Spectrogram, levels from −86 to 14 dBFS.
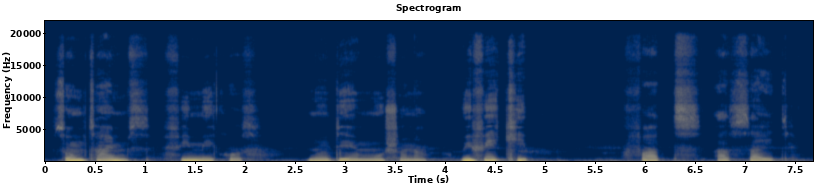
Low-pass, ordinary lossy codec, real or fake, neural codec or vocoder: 19.8 kHz; none; real; none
